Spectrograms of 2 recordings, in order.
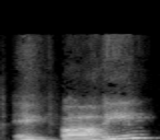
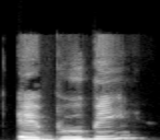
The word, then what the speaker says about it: Ibubi: And we have with us today, we have a representative for we're gonna jump to number 2, Igbabi College. Did I pronounce that correctly? It's Ibubi College.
